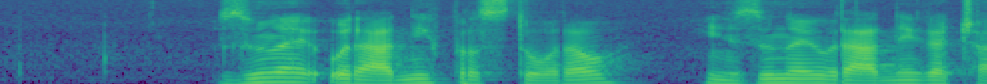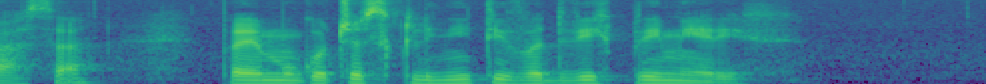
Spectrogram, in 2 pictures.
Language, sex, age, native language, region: Slovenian, male, 30-49, Slovenian, Central Slovenia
